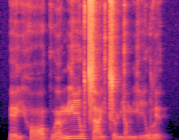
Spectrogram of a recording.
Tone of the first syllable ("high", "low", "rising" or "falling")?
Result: low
